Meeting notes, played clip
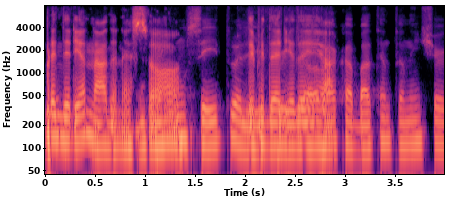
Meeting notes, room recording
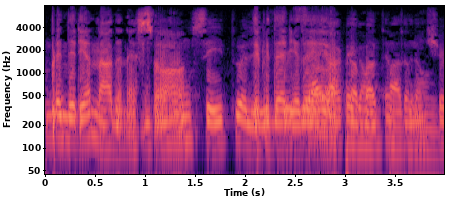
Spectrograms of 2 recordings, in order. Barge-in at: 2.5 s

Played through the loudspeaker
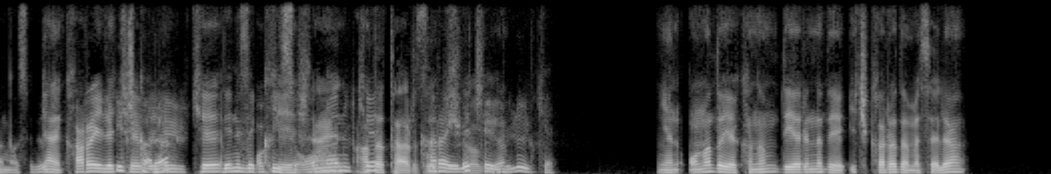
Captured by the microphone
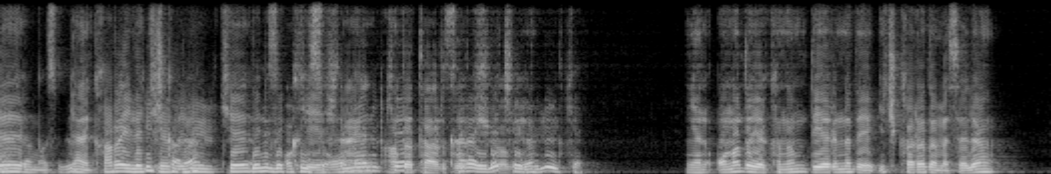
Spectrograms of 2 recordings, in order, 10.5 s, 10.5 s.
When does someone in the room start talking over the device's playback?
none

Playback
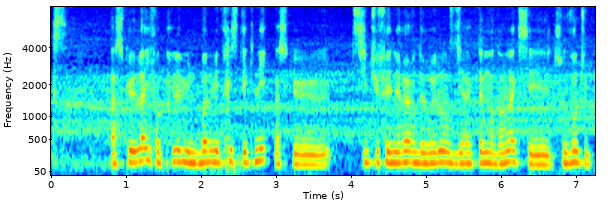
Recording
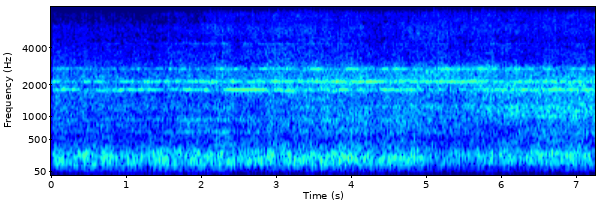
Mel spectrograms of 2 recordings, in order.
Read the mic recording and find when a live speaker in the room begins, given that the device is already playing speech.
none

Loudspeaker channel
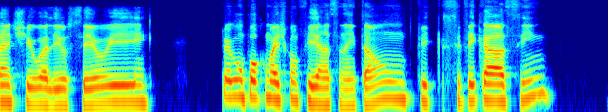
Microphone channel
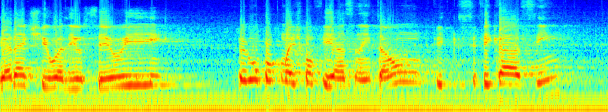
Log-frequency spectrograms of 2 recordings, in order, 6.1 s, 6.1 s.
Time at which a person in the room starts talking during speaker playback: none

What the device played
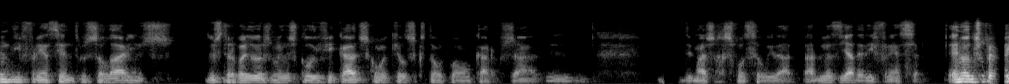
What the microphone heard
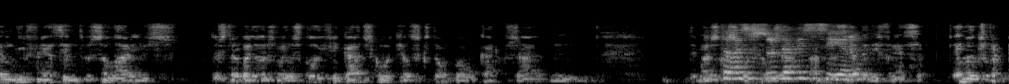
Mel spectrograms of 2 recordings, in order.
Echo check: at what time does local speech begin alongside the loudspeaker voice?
7.0 s

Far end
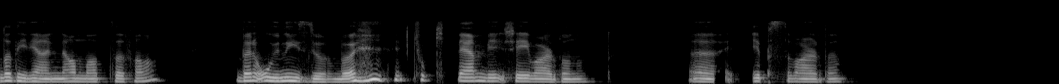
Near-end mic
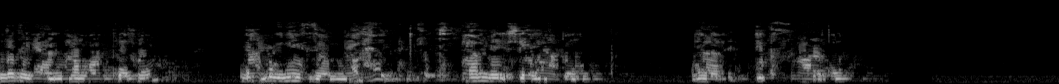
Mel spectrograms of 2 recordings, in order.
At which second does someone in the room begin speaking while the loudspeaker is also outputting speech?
none

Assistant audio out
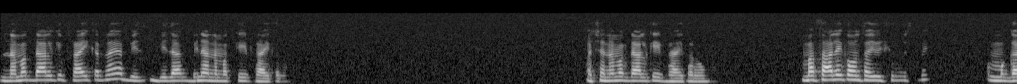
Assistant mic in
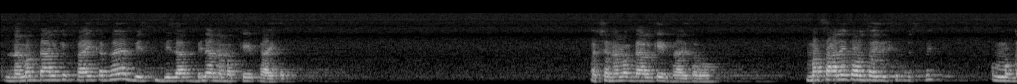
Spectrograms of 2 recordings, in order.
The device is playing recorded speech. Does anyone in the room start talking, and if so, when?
none

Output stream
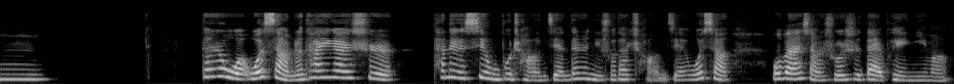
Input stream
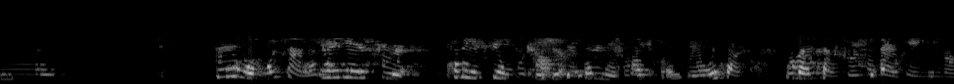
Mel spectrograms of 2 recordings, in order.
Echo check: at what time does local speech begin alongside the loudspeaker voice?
5.3 s

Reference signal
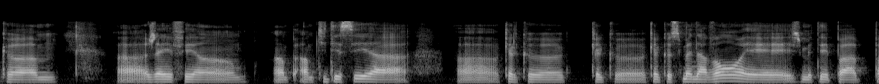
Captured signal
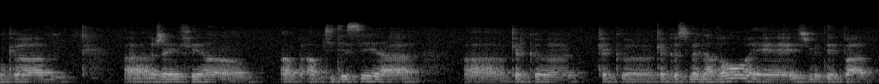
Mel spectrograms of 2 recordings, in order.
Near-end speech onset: none

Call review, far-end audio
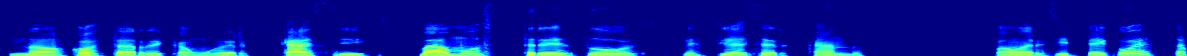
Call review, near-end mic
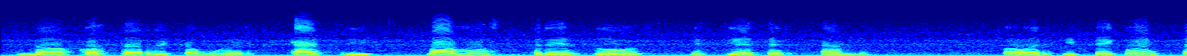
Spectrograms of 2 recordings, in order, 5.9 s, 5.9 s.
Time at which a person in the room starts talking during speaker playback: none

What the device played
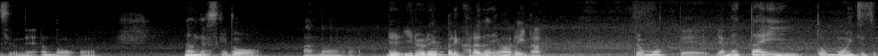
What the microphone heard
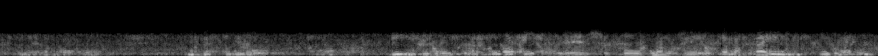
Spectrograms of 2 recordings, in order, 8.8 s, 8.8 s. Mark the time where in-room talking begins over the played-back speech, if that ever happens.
5.3 s

